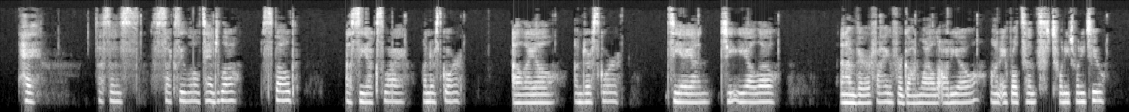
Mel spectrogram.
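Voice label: Female verification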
